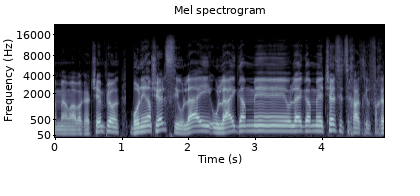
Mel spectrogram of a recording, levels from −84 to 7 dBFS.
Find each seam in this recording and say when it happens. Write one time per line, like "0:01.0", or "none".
0:01.1
0:01.4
